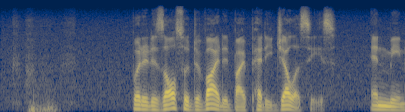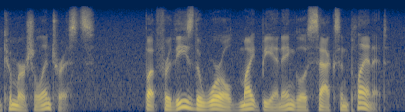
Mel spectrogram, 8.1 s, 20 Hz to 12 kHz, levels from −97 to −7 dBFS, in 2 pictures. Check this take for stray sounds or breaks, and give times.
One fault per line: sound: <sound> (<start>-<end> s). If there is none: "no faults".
sound: breath (0.1-0.8 s)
